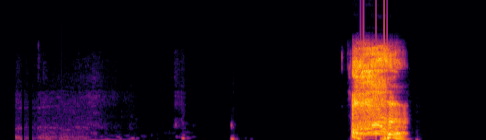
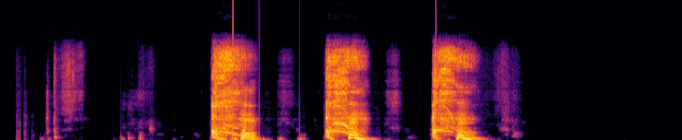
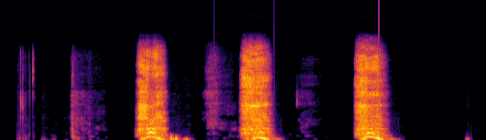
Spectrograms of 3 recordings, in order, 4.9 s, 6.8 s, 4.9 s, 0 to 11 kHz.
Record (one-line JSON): {"cough_length": "4.9 s", "cough_amplitude": 29796, "cough_signal_mean_std_ratio": 0.27, "three_cough_length": "6.8 s", "three_cough_amplitude": 32247, "three_cough_signal_mean_std_ratio": 0.38, "exhalation_length": "4.9 s", "exhalation_amplitude": 29656, "exhalation_signal_mean_std_ratio": 0.36, "survey_phase": "beta (2021-08-13 to 2022-03-07)", "age": "45-64", "gender": "Male", "wearing_mask": "No", "symptom_none": true, "smoker_status": "Never smoked", "respiratory_condition_asthma": false, "respiratory_condition_other": false, "recruitment_source": "REACT", "submission_delay": "1 day", "covid_test_result": "Negative", "covid_test_method": "RT-qPCR", "influenza_a_test_result": "Negative", "influenza_b_test_result": "Negative"}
